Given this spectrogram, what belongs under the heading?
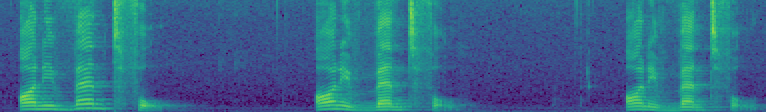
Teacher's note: The stress is on the third syllable on V sound. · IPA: /ˌʌnɪˈventfəl/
